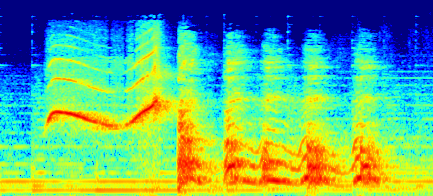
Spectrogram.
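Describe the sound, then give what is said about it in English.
A rising, wavering whistle sounds for about a second, summoning the dog Leibowitz and other dogs, then a burst of four or five sharp dog barks follows in quick succession. “Whistle summons Leibowitz and the other dogs to help her.”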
